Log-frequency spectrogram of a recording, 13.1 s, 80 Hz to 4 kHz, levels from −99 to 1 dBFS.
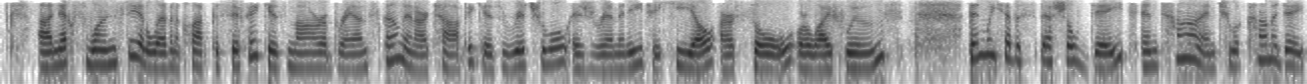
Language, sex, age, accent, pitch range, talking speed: English, female, 50-69, American, 170-205 Hz, 155 wpm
